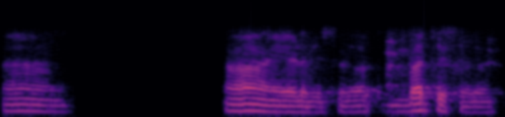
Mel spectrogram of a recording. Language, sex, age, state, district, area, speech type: Kannada, male, 18-30, Karnataka, Chitradurga, rural, conversation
